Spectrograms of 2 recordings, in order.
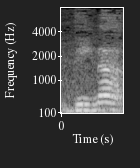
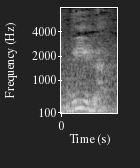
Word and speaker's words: Diná: por venganza por haber violado a su hermana Diná, que se pronuncia así en hebreo, pero castellanizándolo decimos Dina.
